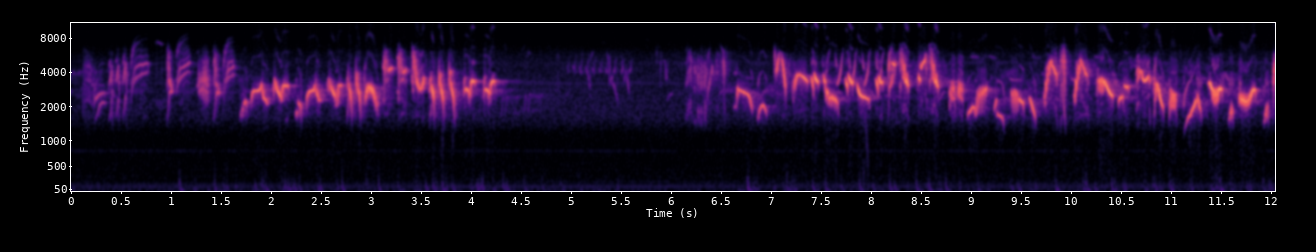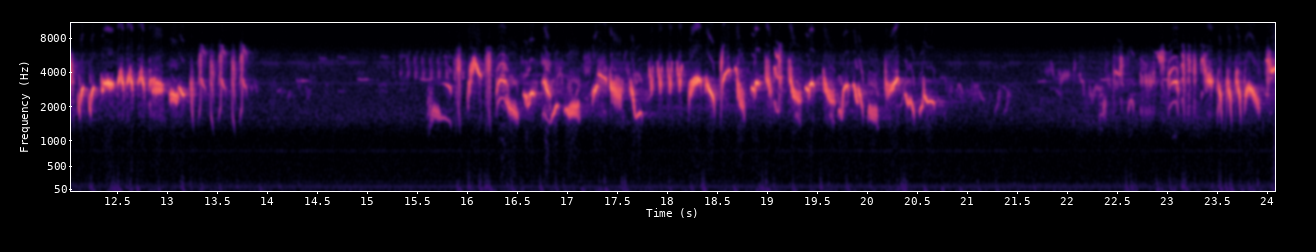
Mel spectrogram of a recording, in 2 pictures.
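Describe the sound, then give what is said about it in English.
Garden warbler song: long, fluent phrases of rich, rapid warbling notes with endless subtle variation and few harsh elements, delivered as a few extended bursts separated by short pauses, loud and clear with no voices. “Garden warblers like long phrases without many harsh elements and like to sing for extended periods with endless subtle variations.”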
